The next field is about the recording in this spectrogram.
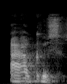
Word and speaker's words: AUKUS: Now, as you mentioned, there's a new formation, the acronym AUKUS, is that how it's pronounced? – AUKUS, yeah, AUKUS.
